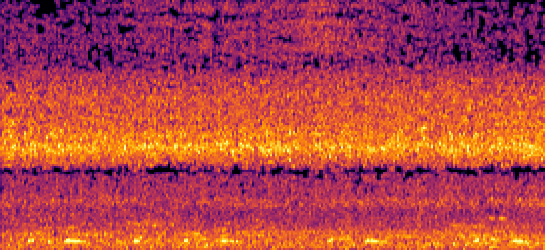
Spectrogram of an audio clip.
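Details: Cicadas, called cigales, fill the air with a dense, unbroken high buzzing that holds steady throughout, with a few faint short chirps lower down beneath the shrill wash.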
